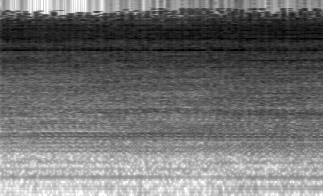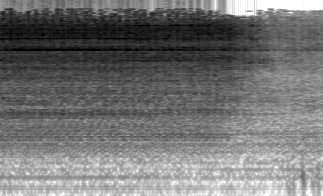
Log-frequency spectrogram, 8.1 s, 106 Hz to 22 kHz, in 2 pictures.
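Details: A harsh, fast, even metallic chatter, like two metal parts striking, occurs only between 1500 and 2000 rpm and then drops away; the cause turned out to be the timing belt tensioner.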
